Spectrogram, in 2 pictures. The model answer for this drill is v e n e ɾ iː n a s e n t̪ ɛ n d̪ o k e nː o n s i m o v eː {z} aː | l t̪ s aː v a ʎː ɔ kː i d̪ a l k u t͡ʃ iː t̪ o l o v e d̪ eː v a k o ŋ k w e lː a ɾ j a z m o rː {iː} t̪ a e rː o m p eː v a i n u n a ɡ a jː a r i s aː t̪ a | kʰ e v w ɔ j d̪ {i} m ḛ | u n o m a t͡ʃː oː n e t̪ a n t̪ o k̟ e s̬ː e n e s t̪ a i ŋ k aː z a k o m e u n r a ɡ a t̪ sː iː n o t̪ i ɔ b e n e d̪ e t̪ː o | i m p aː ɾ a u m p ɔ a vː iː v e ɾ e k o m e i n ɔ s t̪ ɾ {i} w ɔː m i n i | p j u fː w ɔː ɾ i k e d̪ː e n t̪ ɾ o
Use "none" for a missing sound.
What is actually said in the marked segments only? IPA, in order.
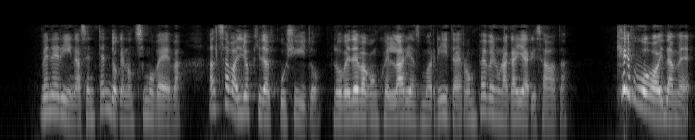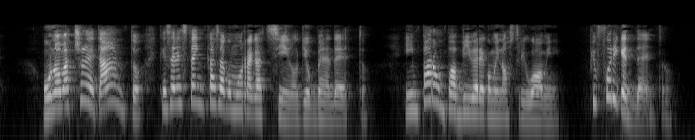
v, iː, a, i

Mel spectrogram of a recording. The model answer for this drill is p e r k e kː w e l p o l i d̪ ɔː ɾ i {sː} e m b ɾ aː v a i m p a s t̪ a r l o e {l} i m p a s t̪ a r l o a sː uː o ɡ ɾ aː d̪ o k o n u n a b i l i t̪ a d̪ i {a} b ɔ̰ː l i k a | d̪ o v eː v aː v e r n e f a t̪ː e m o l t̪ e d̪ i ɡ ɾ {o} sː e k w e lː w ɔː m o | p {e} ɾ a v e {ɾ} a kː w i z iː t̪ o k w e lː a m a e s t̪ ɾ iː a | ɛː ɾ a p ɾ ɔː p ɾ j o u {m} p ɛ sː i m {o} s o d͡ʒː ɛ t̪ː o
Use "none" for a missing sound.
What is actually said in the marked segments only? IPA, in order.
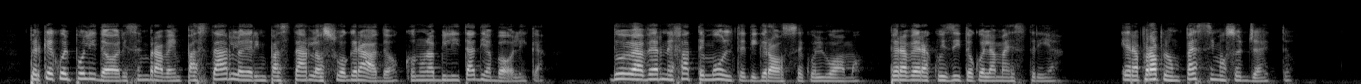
s, r, a, ɔ, e, ɾ, m, o

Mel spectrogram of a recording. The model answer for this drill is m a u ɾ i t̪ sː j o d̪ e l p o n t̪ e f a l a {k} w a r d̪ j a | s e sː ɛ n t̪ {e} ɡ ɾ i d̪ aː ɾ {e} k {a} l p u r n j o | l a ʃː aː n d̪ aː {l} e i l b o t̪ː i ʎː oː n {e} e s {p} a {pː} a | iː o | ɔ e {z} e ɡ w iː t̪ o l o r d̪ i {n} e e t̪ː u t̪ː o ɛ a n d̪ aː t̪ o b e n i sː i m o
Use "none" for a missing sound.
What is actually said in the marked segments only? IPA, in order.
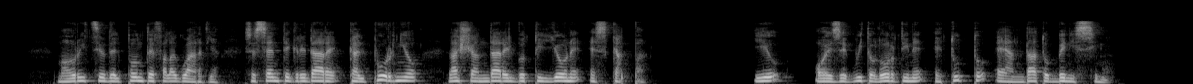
ɡ, e, e, a, ɾ, e, k, pː, z, n

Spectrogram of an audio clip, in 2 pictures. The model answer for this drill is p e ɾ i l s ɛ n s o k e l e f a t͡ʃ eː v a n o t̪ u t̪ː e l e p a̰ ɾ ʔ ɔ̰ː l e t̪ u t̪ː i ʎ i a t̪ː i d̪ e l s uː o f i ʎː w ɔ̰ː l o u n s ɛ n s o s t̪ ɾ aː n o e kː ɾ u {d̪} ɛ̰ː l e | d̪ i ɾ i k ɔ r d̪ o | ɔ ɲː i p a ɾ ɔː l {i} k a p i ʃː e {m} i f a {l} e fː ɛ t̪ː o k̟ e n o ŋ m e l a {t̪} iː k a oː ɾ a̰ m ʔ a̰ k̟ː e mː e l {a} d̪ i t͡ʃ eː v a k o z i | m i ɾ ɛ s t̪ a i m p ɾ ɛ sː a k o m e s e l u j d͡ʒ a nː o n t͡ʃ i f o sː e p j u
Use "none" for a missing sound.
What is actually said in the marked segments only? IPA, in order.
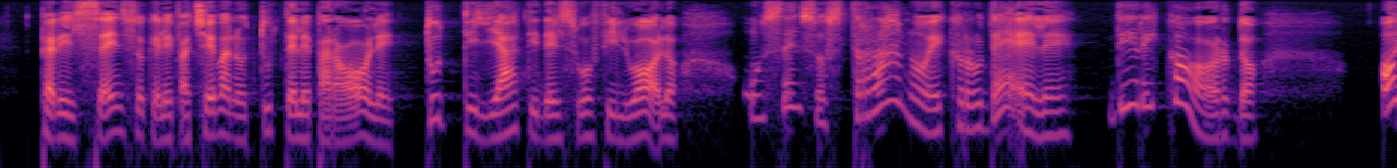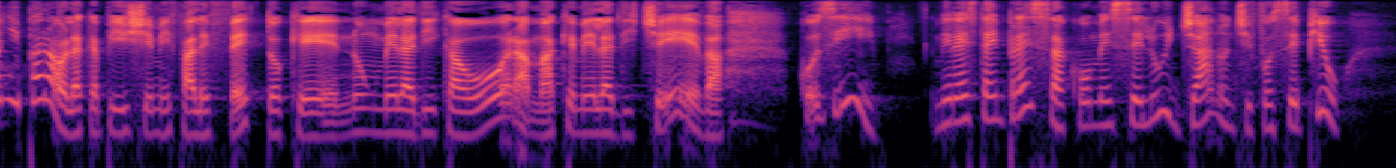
d̪, a, m, l, d̪, a

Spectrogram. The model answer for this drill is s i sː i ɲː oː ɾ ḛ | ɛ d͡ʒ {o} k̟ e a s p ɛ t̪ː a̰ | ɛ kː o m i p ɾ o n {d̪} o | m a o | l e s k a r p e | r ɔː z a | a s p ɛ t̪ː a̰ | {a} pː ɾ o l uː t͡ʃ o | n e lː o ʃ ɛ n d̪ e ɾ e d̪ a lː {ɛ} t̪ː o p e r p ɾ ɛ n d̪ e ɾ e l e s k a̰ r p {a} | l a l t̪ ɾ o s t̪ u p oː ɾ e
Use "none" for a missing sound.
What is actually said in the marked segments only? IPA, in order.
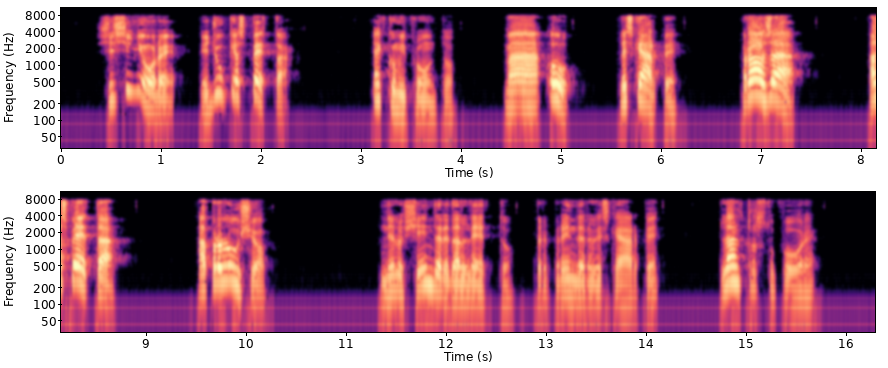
u, t̪, a, ɛ, e

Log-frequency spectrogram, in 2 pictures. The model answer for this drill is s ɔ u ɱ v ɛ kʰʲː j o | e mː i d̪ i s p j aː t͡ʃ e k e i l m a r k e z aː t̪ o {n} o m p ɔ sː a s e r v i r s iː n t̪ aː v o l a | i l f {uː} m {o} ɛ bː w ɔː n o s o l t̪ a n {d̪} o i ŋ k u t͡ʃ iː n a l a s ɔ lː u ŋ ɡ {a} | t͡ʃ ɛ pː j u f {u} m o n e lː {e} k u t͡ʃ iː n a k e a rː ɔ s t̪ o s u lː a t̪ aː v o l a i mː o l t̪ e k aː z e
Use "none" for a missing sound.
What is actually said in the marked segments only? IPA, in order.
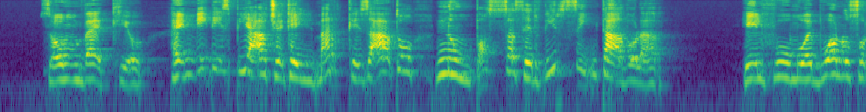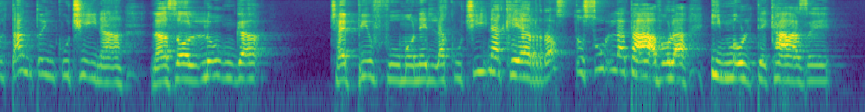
n, uː, o, t̪, a, uː, a

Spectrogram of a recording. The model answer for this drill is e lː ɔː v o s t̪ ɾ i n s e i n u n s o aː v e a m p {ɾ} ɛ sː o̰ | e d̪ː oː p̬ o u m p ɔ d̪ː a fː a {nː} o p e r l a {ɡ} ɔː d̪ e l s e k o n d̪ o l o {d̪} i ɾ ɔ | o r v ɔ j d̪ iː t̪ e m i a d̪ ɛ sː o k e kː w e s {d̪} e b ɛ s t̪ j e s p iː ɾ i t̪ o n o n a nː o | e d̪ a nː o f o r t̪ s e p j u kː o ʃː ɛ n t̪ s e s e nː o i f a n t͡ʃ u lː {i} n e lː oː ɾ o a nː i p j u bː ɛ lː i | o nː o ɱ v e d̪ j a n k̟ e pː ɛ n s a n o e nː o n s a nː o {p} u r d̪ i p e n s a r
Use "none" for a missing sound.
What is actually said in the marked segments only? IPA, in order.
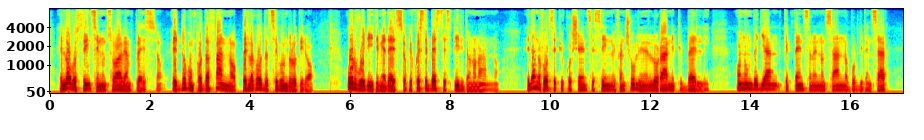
l, nː, k, t̪, t̪, i, p

